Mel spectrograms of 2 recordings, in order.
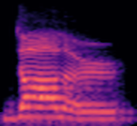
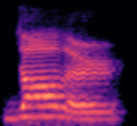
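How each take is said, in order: First: The first vowel is an open 'ah'. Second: The first vowel is an open 'ah'.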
